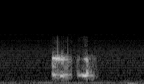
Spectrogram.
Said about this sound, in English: I'm calling you.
